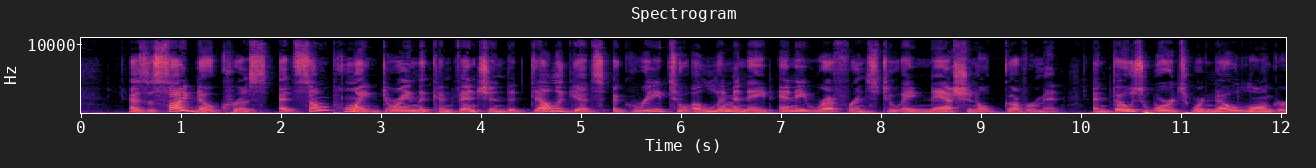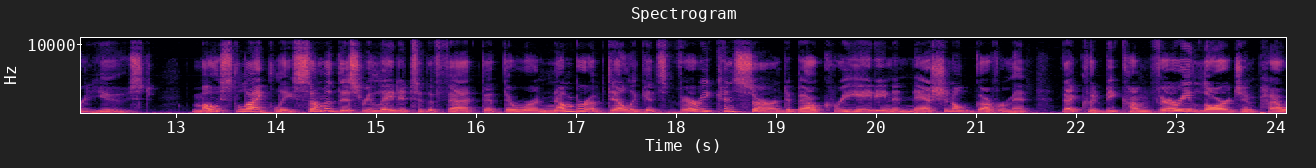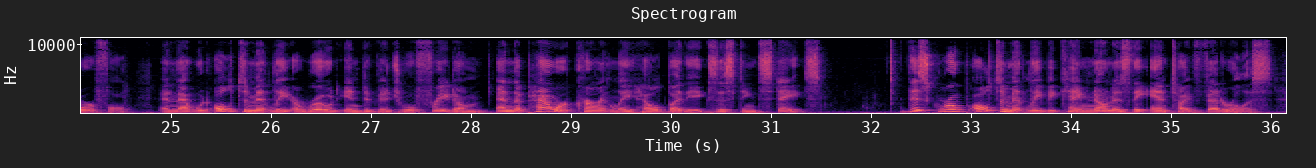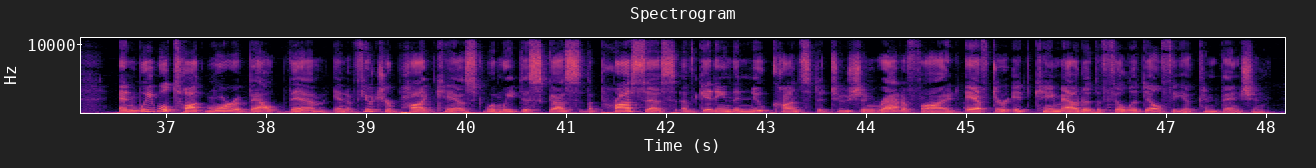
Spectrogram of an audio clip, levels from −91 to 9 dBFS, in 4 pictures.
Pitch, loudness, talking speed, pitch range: 170 Hz, -28 LUFS, 140 wpm, 155-190 Hz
